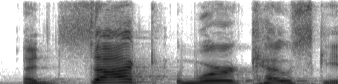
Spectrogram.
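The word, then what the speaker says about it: Zach Werenski: So Zach Werkowski, is that how you say it?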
